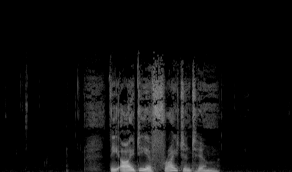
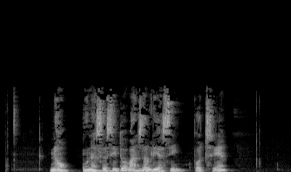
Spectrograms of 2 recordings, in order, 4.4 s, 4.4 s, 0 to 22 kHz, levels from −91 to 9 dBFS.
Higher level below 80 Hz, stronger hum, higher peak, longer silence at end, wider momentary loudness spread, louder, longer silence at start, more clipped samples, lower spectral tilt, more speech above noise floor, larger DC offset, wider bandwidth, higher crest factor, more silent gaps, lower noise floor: second, -72 dBFS vs -66 dBFS; neither; second, -10 dBFS vs -4 dBFS; about the same, 1.1 s vs 1 s; first, 16 LU vs 9 LU; second, -29 LUFS vs -19 LUFS; first, 1.4 s vs 0.75 s; neither; about the same, -4.5 dB/octave vs -5 dB/octave; first, 57 dB vs 46 dB; neither; first, 15.5 kHz vs 10.5 kHz; first, 22 dB vs 16 dB; neither; first, -85 dBFS vs -64 dBFS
